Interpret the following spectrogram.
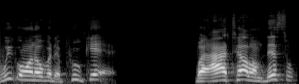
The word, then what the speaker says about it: Phuket: so I'd be like we're going over to Phuket but I tell them this this way I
